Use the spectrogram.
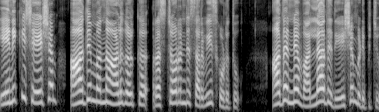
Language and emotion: Malayalam, angry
